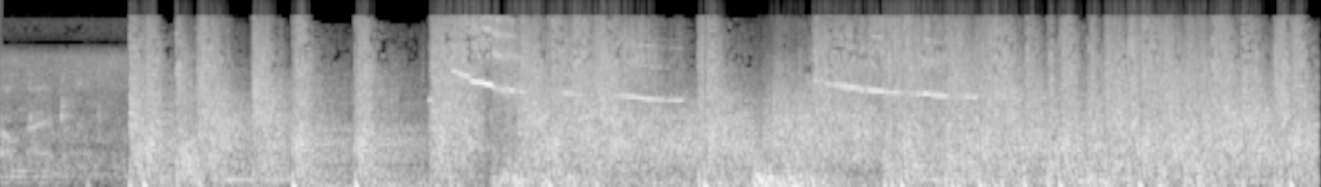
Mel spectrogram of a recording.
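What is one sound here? Fireworks bang and crackle loudly.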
